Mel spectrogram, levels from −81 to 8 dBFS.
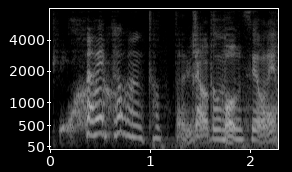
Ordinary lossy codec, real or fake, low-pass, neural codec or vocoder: none; fake; none; codec, 16 kHz, 1 kbps, FunCodec, trained on Chinese and English, 50 frames a second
